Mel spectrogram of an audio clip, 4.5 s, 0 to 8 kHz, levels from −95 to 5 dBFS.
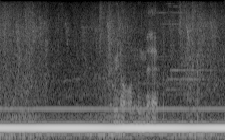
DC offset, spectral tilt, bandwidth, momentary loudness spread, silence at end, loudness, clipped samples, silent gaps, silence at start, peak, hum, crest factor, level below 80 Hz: under 0.1%; -9.5 dB/octave; 6.4 kHz; 2 LU; 0 s; -20 LUFS; under 0.1%; none; 0 s; -14 dBFS; none; 6 dB; -50 dBFS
